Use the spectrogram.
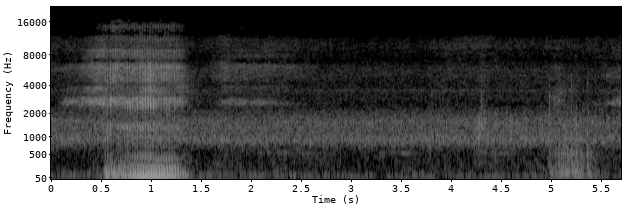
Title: Snoring lil piggy!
